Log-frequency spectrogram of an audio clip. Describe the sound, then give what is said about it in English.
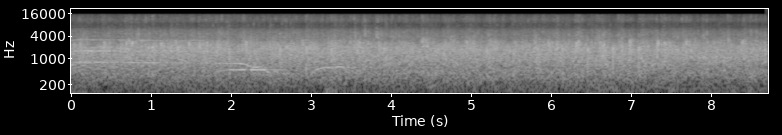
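Audience applause welcomes home a Marine fresh from boot camp graduation. Dense, steady clapping holds at an even level from start to finish. “Would you welcome Austin back home? Awesome. Come on, give it up for Austin.”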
